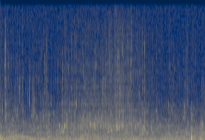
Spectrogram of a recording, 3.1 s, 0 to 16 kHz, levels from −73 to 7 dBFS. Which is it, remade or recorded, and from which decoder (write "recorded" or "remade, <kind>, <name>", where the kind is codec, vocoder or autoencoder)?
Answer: recorded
